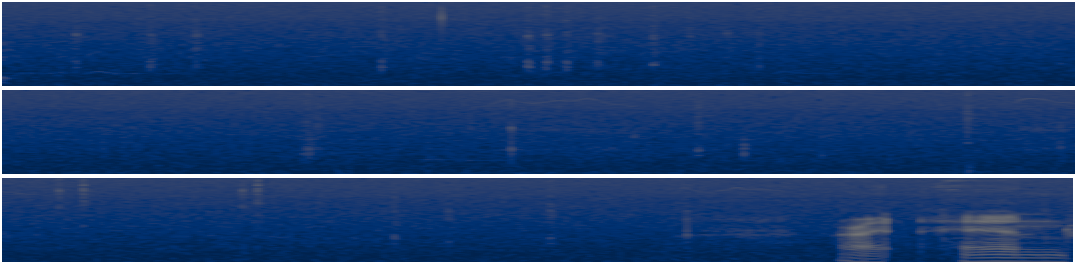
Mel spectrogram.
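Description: Soft game blips and chimes sound as items are picked up.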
